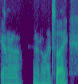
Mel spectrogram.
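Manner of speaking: ordinary talk, nothing marked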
